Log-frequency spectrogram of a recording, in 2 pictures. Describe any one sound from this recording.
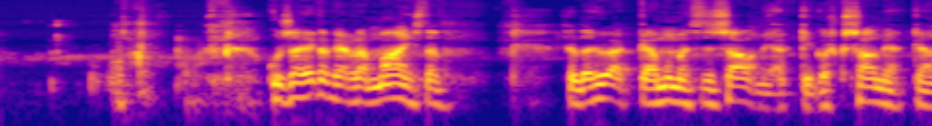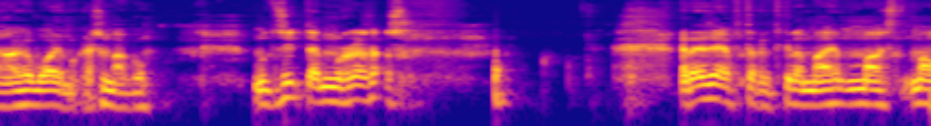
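A man talks animatedly close to a microphone.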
